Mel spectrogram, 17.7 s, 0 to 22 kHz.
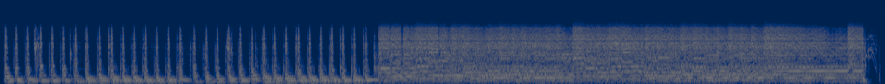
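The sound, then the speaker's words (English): Distorted electric guitar through an amp-like preamp pedal set with gain at 9 o'clock, bass at 2 o'clock, mids and treble at 10 o'clock, volume at unity, aggression switch off: first a fast, chugging rhythm of palm-muted chords for about seven seconds, then sustained, ringing overdriven chords that hold steady and loud to the end. “It sounds great, and it feels extremely amp-like.”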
